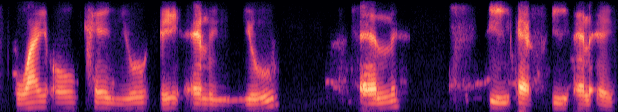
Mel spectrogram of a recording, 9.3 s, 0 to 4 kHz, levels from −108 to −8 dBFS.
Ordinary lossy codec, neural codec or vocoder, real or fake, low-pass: Opus, 24 kbps; codec, 16 kHz, 2 kbps, X-Codec, HuBERT features, trained on balanced general audio; fake; 3.6 kHz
